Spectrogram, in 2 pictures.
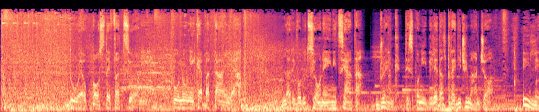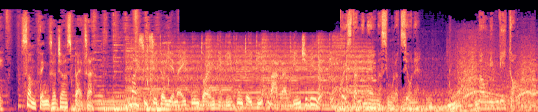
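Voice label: commercials, Italian, English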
